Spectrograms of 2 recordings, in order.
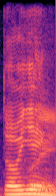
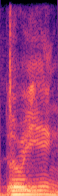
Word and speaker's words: Douyin: It's like, I think it should be Douyin. Douyin. Yeah. Didn't you hear me say that before? It was Douyin.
